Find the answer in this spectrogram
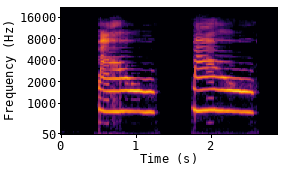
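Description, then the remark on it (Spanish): Two loud meows from a cat, each drawn out for about a second with a short pause between them, and no other sounds around. “Pues yo quiero encontrar a mi gata.”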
